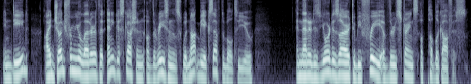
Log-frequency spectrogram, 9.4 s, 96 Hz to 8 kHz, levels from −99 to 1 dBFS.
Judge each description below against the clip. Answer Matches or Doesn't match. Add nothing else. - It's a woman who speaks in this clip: Doesn't match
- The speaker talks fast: Matches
